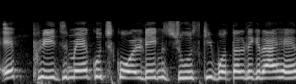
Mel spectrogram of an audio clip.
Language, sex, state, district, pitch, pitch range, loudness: Hindi, female, Bihar, Gopalganj, 310 Hz, 300-325 Hz, -16 LUFS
